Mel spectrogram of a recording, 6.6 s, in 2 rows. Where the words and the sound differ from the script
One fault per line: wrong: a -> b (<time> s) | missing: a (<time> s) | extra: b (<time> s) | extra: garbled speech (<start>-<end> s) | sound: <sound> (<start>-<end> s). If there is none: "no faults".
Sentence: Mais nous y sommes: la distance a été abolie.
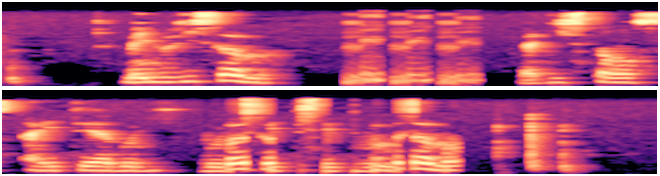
sound: laugh (1.8-2.4 s)
extra: garbled speech (4.3-5.6 s)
